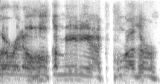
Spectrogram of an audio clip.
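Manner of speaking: mock Hulkamania shout; mock Hulk Hogan. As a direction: sell it like an eighties promo. Hulk Hogan style taunt.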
